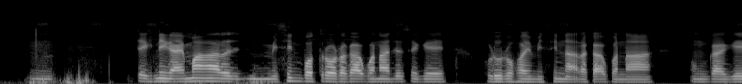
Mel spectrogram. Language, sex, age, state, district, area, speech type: Santali, male, 18-30, West Bengal, Birbhum, rural, spontaneous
